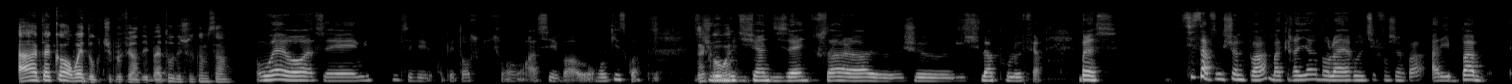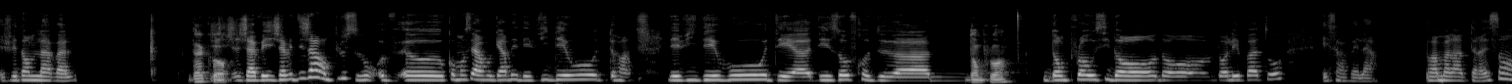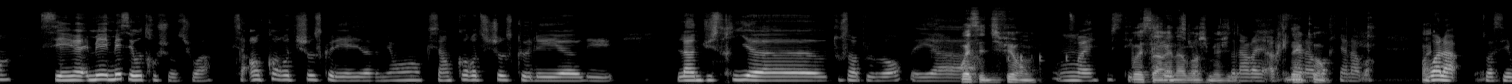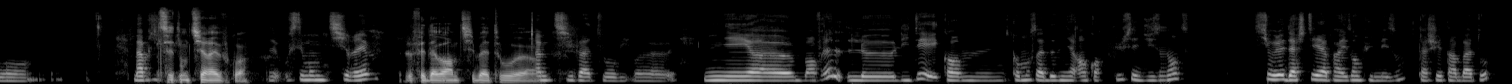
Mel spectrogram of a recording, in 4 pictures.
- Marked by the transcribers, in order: tapping; other background noise
- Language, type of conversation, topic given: French, unstructured, Les voyages en croisière sont-ils plus luxueux que les séjours en auberge ?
